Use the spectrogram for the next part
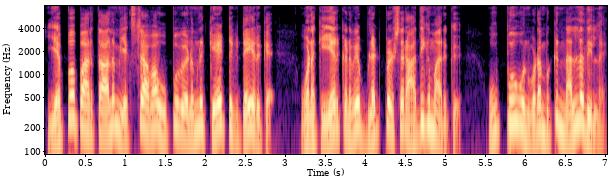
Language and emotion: Tamil, angry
